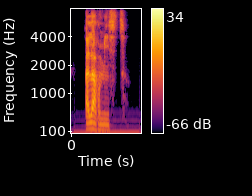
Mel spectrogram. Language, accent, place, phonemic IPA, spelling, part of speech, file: French, France, Lyon, /a.laʁ.mist/, alarmiste, noun / adjective, LL-Q150 (fra)-alarmiste.wav
- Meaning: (noun) alarmist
